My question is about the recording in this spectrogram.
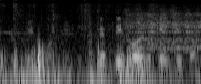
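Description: A Sojat goat bleating: one quavering call about a second in, lasting under a second.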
